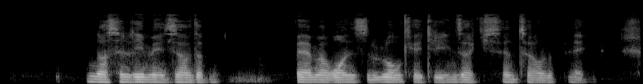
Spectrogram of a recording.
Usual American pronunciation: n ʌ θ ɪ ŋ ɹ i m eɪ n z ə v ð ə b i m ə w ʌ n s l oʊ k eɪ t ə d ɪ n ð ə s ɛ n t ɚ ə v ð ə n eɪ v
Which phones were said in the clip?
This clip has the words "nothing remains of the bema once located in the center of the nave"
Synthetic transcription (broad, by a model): n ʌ s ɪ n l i m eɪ z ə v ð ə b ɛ m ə w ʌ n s l oʊ k eɪ t ə d ɪ n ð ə s ɛ n t ɚ ə v ð ə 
